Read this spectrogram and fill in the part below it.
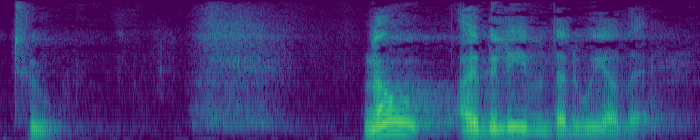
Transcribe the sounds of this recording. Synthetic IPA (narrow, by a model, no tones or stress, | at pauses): tʰu | naʊaɪbɪliːvðət̚wiə˞ðɛ̰˞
